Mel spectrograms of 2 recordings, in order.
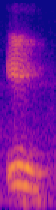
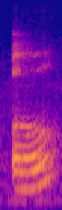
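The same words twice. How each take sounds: First: "A" said as a closed é, "ay"; E with accent aigu. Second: "a" said as a schwa, "uh"; E without accent. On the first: Teacher contrasting E with accent for learners, closed "ay". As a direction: make "A" a clear French "ay". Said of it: "With accent, it will become". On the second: Teacher contrasting E without accent for learners, neutral "uh". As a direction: let "a" be a loose, neutral "uh". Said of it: "Without accent, this is". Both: Shown as a demonstration.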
